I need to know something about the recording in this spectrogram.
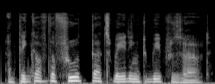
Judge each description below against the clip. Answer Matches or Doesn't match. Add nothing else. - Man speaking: Matches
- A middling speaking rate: Doesn't match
